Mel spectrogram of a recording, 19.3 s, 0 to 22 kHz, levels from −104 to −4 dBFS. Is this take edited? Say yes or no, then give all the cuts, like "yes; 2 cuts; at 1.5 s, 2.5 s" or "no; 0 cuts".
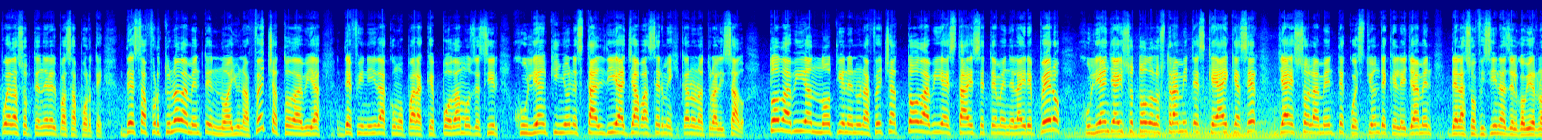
no; 0 cuts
